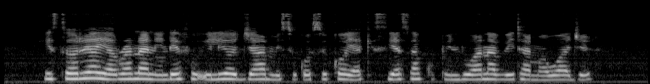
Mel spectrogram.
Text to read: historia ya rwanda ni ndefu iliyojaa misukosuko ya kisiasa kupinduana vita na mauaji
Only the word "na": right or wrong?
wrong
